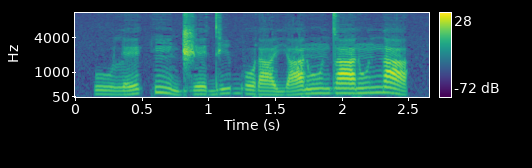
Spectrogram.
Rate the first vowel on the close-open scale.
close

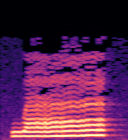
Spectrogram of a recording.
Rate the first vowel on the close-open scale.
open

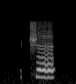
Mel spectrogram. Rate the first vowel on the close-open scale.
mid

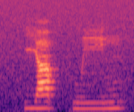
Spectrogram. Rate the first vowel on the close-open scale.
open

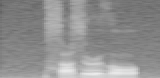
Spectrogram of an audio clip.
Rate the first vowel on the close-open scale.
open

